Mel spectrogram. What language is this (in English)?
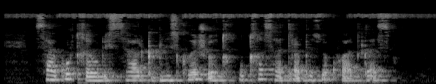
Georgian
